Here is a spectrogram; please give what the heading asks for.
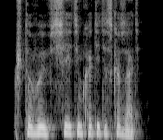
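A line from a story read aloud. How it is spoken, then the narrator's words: Confused mumble. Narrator (Russian): растерянно пробормотала Амалия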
